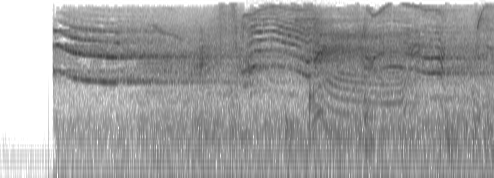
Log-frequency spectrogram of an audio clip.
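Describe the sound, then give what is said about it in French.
Killer whale calls: a steady stream of high, squealing whistles and harmonic cries that rise and bend in pitch, overlapping one another and filling the whole stretch with no talking. “Bon, c'était effectivement l'orc”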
